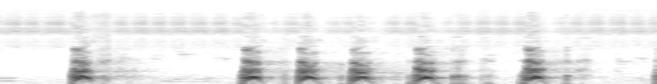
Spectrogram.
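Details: Tibetan Mastiff in Greece barking steadily, six deep, full barks spaced roughly half a second to a second apart, with a steady faint hiss in the background.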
